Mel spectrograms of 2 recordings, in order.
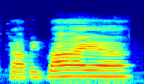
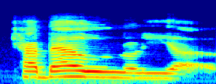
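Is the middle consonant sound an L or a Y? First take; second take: Y; L. First: The double L is said as a Y sound. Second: The double L is said as an L sound. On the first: "Is the L supposed to be more like Spanish" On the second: "Am I supposed to say the L's?"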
